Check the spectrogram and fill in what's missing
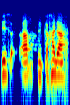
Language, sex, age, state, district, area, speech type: Urdu, male, 18-30, Delhi, Central Delhi, urban, conversation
